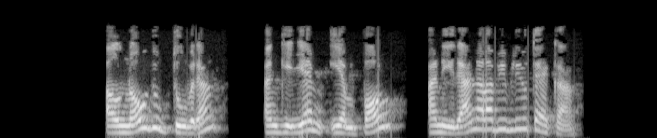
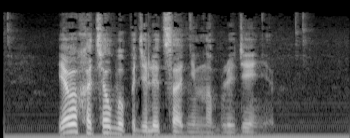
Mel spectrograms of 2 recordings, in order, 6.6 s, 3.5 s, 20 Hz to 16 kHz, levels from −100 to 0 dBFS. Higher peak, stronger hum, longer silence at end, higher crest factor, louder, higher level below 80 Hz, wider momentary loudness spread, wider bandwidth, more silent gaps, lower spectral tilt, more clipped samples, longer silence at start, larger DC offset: about the same, -2 dBFS vs -2 dBFS; neither; first, 0.85 s vs 0 s; second, 16 dB vs 22 dB; first, -16 LUFS vs -21 LUFS; second, -56 dBFS vs -42 dBFS; second, 10 LU vs 14 LU; second, 7.8 kHz vs 11.5 kHz; first, 2.30-2.63 s, 4.08-4.28 s vs none; first, -5 dB/octave vs -1.5 dB/octave; neither; first, 1.05 s vs 0.05 s; neither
